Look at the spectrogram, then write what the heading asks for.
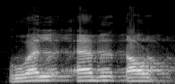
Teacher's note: یہ با کے اوپر کلکلا ہوگا لیکن شدت کے ساتھ نہیں ہوگا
